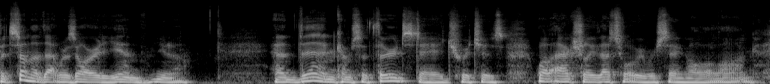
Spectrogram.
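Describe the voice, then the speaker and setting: In a room with audible echo, a man with a fairly low, somewhat breathy voice speaks at a moderate pace, with ordinary pitch variation and very even loudness. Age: 70s. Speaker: psychologist and institute president. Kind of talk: interview. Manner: halting, with many fillers.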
